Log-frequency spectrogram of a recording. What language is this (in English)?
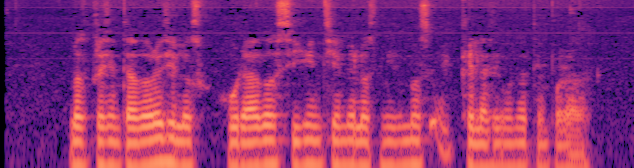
Spanish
